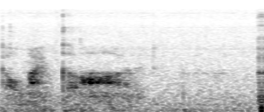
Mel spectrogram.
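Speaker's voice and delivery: slow breathy whisper of amazement; barely voiced oh my God; hushed amazement; awed whisper. Real, not acted. Awed reaction.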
